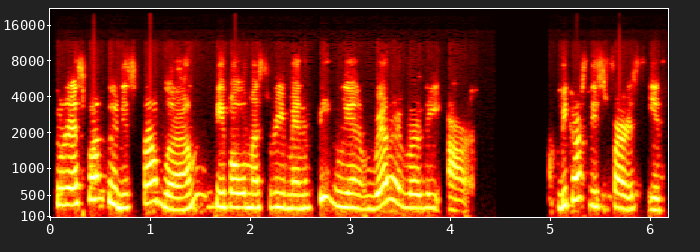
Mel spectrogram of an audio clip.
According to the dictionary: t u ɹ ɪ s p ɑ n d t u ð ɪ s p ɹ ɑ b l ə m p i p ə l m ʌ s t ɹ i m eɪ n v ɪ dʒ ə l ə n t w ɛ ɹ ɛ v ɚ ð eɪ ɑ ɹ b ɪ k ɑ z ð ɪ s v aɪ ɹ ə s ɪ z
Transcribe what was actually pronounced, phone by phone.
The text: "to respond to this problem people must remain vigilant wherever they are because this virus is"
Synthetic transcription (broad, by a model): t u ɹ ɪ s p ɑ n t u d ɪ s p ɹ ɑ b l ə m p i p ə l m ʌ s t ɹ i m eɪ n f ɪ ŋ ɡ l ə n w ɛ ɹ ɛ v ɚ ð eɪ ɑ ɹ b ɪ k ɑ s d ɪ s f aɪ ɹ s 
